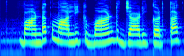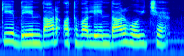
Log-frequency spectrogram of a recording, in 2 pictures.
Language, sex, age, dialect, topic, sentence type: Maithili, female, 18-24, Eastern / Thethi, banking, statement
